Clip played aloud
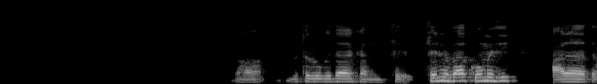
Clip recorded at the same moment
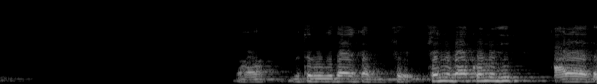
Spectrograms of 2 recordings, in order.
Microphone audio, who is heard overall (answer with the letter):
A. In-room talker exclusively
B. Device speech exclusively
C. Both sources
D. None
B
